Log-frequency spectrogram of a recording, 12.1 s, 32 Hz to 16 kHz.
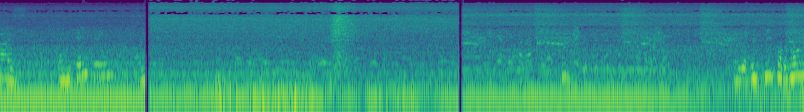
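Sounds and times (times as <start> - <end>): diesel engine rumbling: 0.0 - 12.0
compressed air hiss: 2.2 - 6.9.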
